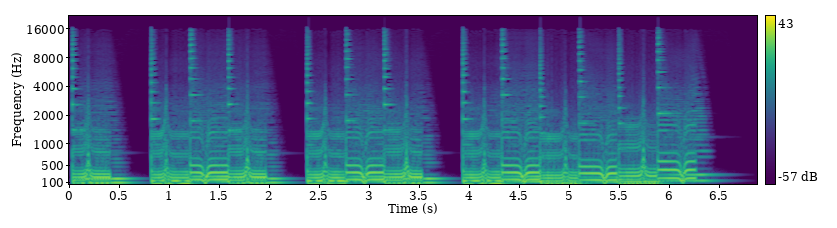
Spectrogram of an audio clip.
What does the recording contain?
Wicked Guitar
A Good Bass Guitar Sound,With an Abstract sound.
